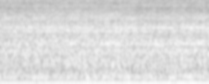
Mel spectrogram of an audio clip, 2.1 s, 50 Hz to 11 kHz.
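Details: 2002 Hyundai Santa Fe 2.7 with a no-power-under-load complaint: smooth, even idle hum with a steady low note, no misses, shaking or hunting; the engine sounds normal at idle.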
